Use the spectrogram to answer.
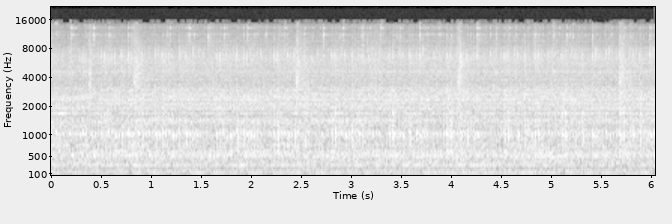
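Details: Canedy Otto drill press at low speed drilling a large hole under power feed; main drive belt still slightly loose but gear reduction torque masks it; slow churning with feed-ratchet clicking about once a second — normal.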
